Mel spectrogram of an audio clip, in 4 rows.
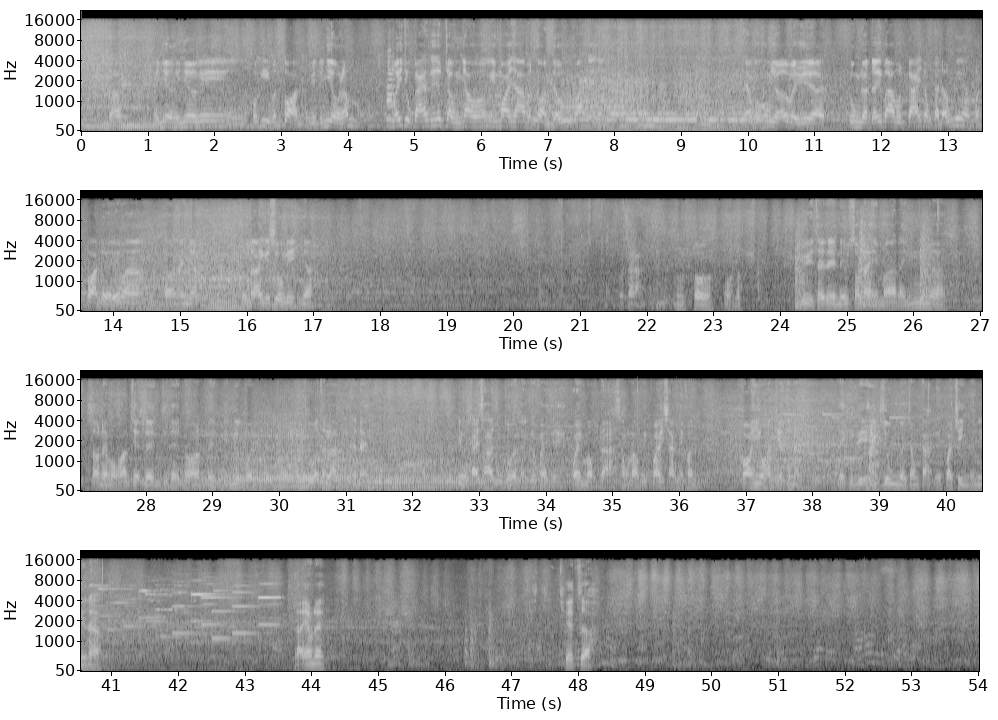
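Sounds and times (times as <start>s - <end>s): cloth rubbing on wood: 0.4s - 54.0s.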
